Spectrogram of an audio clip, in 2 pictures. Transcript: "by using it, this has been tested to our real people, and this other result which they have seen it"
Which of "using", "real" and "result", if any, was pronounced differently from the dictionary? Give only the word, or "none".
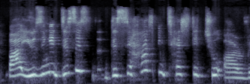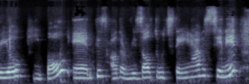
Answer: none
